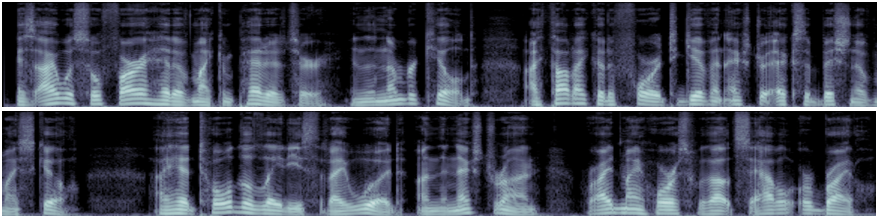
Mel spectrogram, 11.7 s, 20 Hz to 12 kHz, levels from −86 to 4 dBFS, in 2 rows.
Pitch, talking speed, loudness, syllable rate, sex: 105 Hz, 230 wpm, -20 LUFS, 6.0 syllables/s, male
